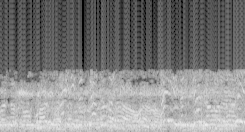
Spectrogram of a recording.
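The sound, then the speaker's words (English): A large crowd yells and boos at the Sky Chaser's first trip, refusing to buy tickets, in a steady, dense roar of overlapping voices, loud and unbroken for the whole stretch, with occasional sharper shouts rising above the din. “Look at that crowd. The sky chaser is supposed to make its first trip now. Nobody's buying a ticket. They're yelling and booing.”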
